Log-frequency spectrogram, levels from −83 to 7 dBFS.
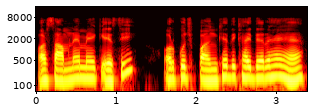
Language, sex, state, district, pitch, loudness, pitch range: Hindi, male, Jharkhand, Garhwa, 160 Hz, -13 LUFS, 145-170 Hz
